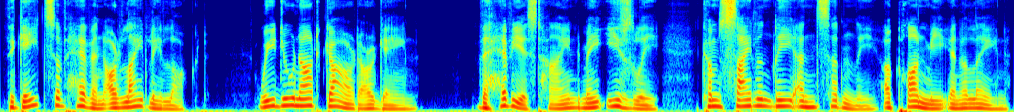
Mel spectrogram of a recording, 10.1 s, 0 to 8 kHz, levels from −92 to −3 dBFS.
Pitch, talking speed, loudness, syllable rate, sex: 130 Hz, 160 wpm, -21 LUFS, 4.7 syllables/s, male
